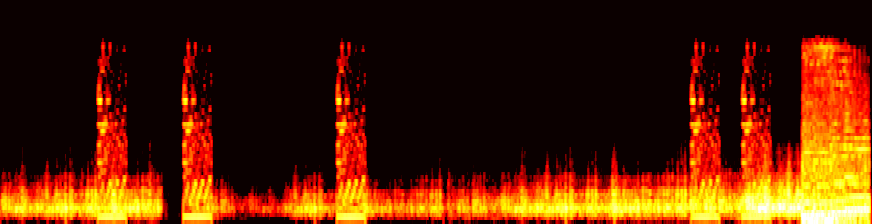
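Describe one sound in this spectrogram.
Short, bright chimes ring as coins are picked up.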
